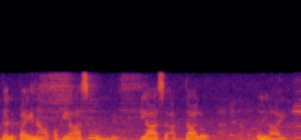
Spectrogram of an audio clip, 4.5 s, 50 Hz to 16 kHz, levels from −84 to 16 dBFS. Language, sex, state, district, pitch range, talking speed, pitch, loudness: Telugu, female, Telangana, Mahabubabad, 205-235 Hz, 90 wpm, 220 Hz, -16 LUFS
